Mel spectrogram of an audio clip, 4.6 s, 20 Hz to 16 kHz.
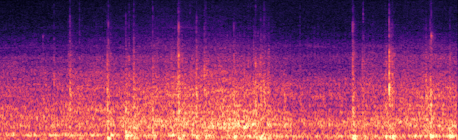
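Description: OO gauge model Class 143 Pacer two-car unit running slowly through a three-way point. Its motor hums steadily, and its wheels click irregularly over the rail joints and point frogs, the clicks coming closer together near the end.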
